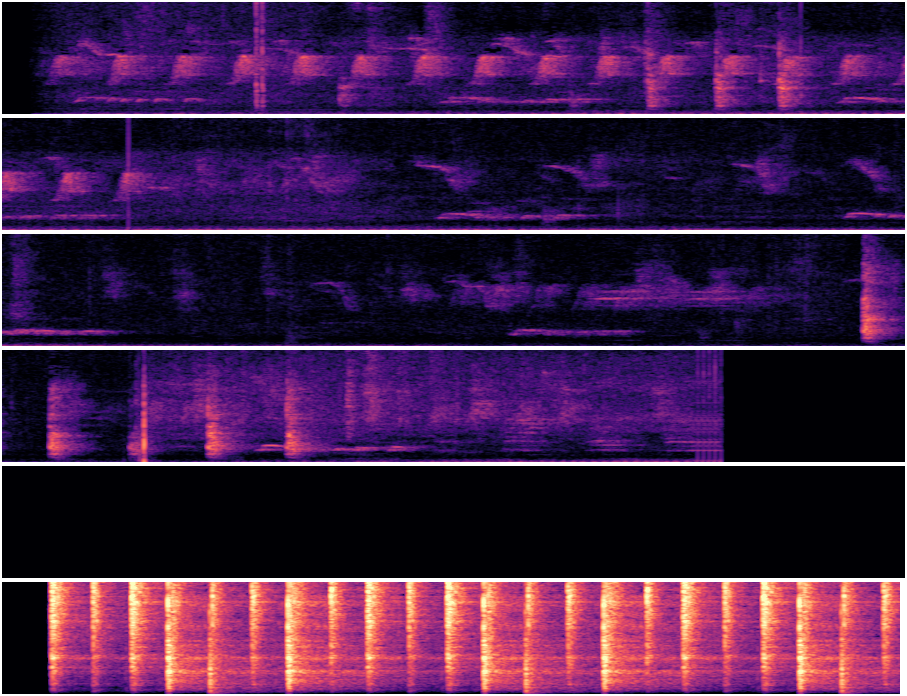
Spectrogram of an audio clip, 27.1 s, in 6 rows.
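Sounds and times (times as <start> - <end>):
birds chirping: 0.2 - 17.2.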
